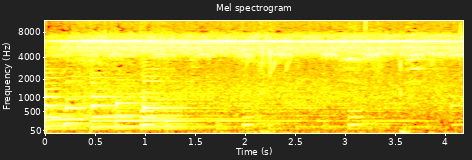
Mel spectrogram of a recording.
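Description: A steady, high-pitched chorus of crickets. Gentle background music fades out under it over the first couple of seconds.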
